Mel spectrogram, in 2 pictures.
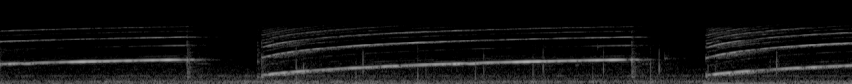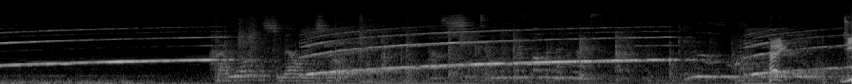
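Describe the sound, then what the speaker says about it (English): School fire alarm in the video game Life is Strange, loud rising electronic whoops repeating in long sweeps with short gaps, growing harsher and busier toward the end. "Hey, do you hear that fire alarm? That means you should be outside."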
